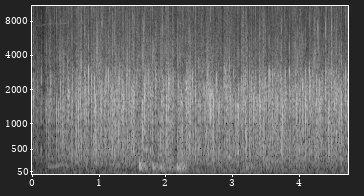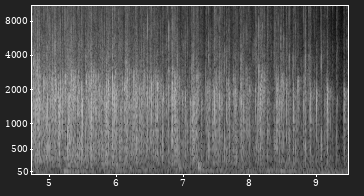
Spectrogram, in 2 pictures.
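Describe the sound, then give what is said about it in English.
Warm audience applause welcomes a guest onto the stage at an evening event in New York. Dense, steady clapping holds for about nine seconds, then thins slightly toward the end. “So I want you all to kind of put your hands together, give a warm New York welcome to Hiroshi Fujiwara.”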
